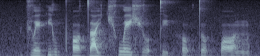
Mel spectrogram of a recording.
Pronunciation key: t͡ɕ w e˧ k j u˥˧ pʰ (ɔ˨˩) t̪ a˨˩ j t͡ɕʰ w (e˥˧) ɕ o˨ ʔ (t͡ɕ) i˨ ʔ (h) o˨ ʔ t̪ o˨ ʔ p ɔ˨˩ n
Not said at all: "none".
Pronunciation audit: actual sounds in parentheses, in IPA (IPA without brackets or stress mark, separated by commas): ɔ˨˩, e˥˧, t̪, h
